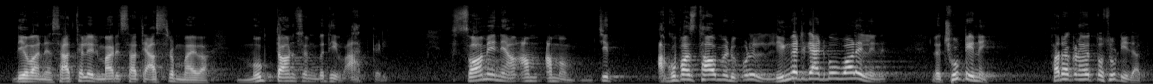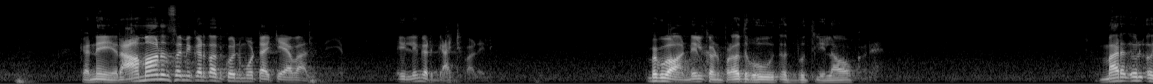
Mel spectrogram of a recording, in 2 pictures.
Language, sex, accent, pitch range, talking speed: Gujarati, male, native, 150-230 Hz, 90 wpm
